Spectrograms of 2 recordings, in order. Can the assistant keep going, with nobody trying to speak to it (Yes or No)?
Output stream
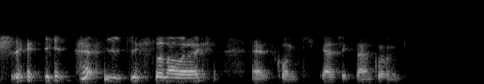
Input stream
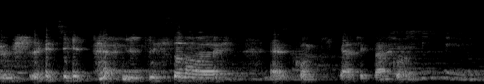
No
